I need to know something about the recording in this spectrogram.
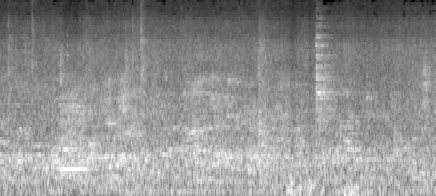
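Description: Indistinct chatter of many people over a steady background noise, with no single voice standing out.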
